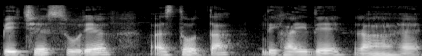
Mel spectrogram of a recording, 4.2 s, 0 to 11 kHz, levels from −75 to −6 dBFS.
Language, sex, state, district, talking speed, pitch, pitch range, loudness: Hindi, male, Chandigarh, Chandigarh, 115 wpm, 95 Hz, 90-105 Hz, -18 LUFS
